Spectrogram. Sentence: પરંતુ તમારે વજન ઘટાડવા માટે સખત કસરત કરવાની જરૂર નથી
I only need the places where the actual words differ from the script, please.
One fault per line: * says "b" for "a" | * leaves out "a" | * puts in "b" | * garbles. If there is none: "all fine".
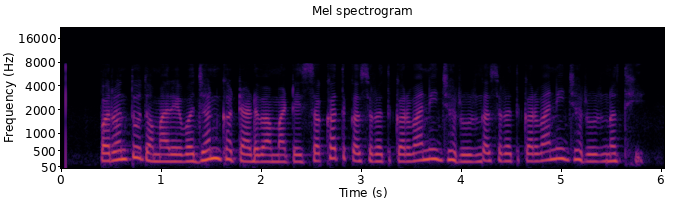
* puts in "કસરત કરવાની જરૂર"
